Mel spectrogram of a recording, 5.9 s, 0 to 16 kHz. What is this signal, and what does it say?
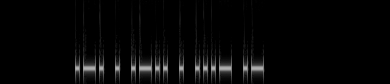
Morse code, heard as a keyed tone, about 20 wpm, 700 Hz. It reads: RELEVA
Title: Build A Word - 3 Letters At A Time - 9-Letter Words - 20wpm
